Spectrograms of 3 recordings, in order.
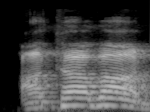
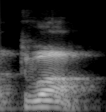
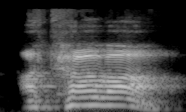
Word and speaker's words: अथवा: In Sanskrit, when it is not mentioned, it is full. You have full matra, not half matra.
